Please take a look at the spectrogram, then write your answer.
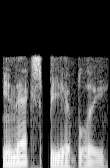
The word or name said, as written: inexpiably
